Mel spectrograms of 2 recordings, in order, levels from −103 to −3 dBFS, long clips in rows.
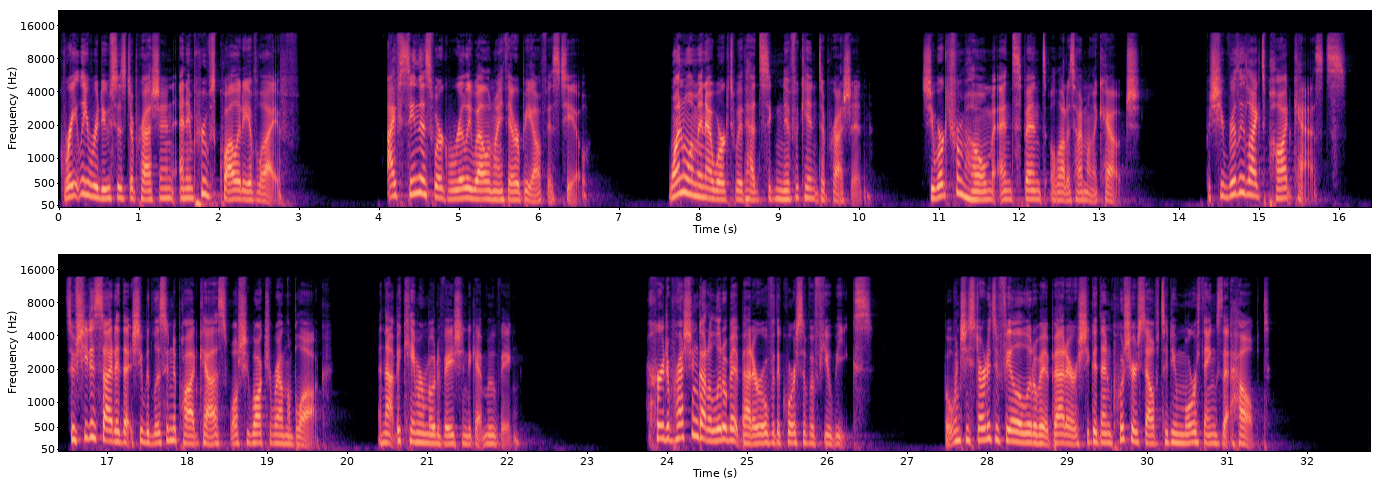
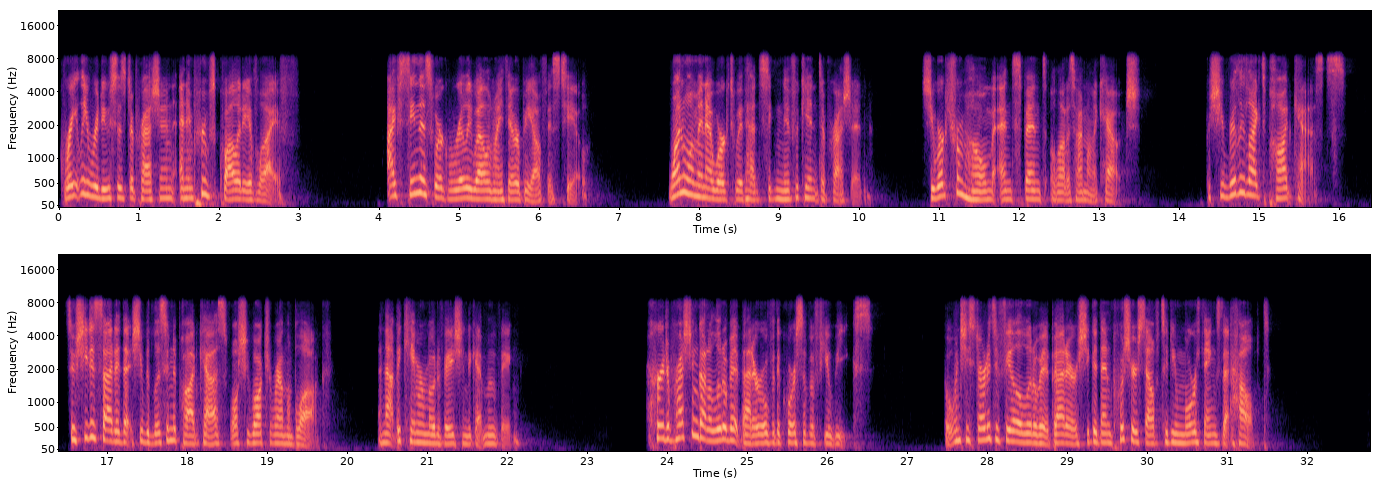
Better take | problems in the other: first | garbled, watery; badly; nothing above 8 kHz

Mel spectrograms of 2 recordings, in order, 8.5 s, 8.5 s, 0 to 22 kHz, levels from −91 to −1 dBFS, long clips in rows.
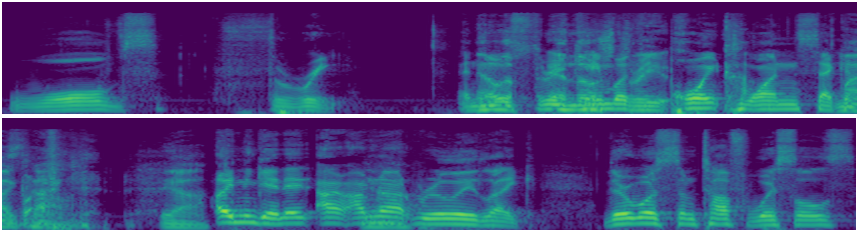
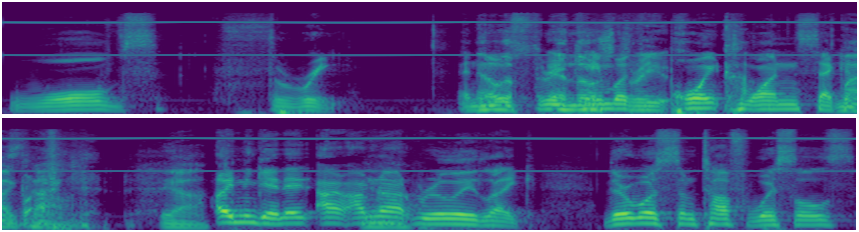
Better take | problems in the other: first | high-pitched whine; noticeable; throughout; 11.5 kHz, 15 dB below the speech

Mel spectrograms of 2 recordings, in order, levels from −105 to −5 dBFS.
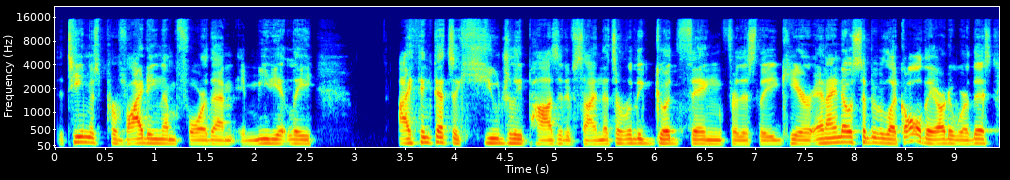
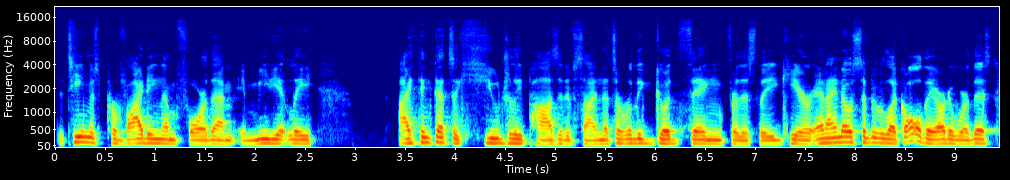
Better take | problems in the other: first | muffled; very; fading above 1.5 kHz

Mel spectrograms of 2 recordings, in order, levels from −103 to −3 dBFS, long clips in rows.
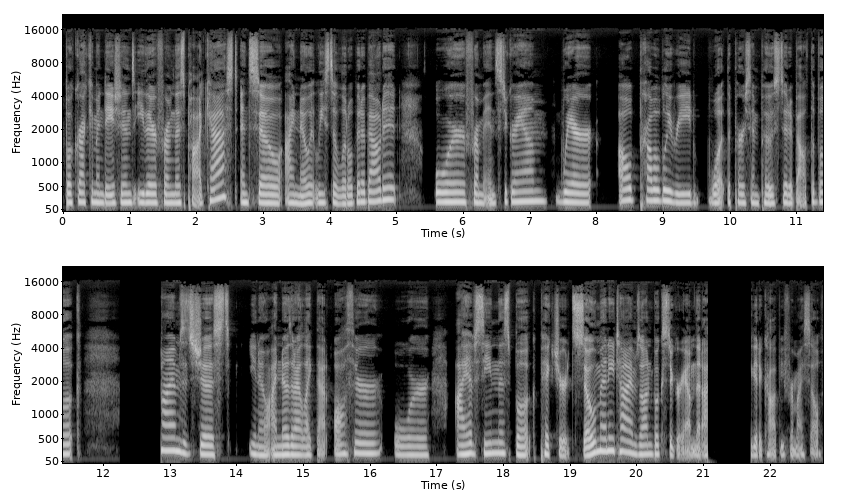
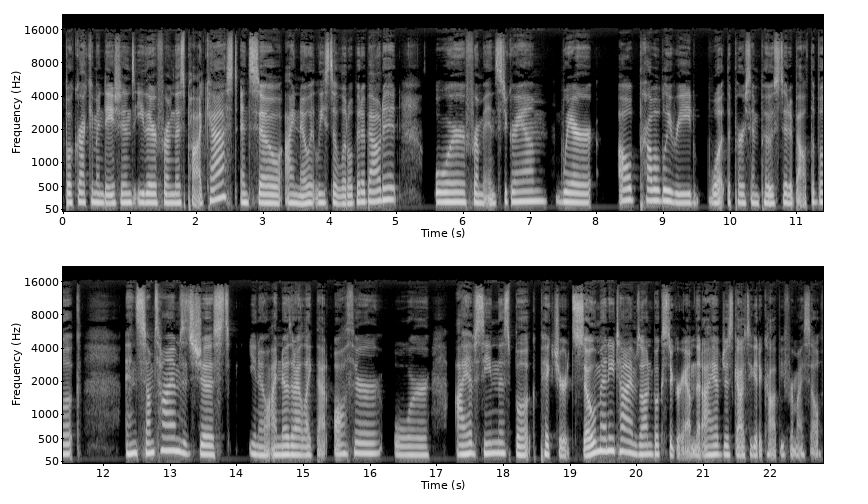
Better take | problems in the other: second | audio cutting out; at 12 s for 0.5 s and at 21 s for 0.5 s

